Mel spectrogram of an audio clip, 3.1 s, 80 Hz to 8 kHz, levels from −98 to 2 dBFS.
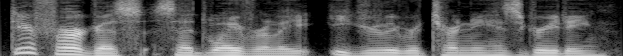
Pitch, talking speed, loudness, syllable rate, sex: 125 Hz, 155 wpm, -19 LUFS, 5.5 syllables/s, male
